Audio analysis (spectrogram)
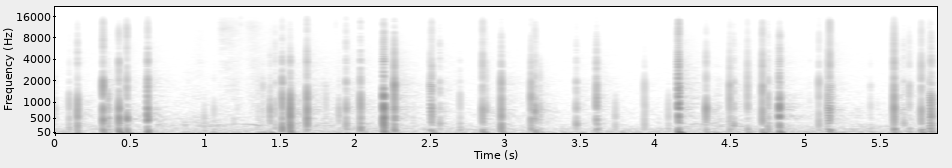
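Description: Long acrylic nails tap and scratch a small, hollow, translucent frosted plastic pencil case with a pink pen inside, held close to the microphone. A rapid, irregular run of short, dry clicks and taps rises over a quiet scratchy rustle, each hit ending almost instantly.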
